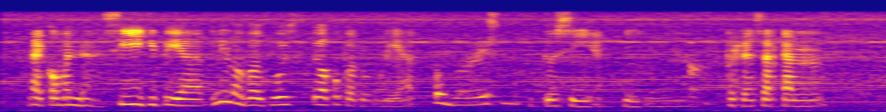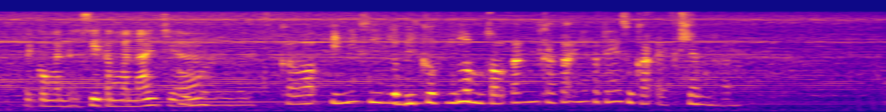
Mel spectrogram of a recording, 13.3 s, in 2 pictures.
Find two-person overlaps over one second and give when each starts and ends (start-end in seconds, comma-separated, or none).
none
